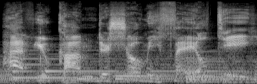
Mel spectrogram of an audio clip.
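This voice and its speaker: An imperious demon of judgment in a dark fantasy audio drama. The voice is intensely gravelly and drags each phrase out slowly, menacing and seductive, with music playing behind it. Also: male voice, high-pitched, exaggerated voice. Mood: commanding. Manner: slow, imperious, ominous delivery.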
